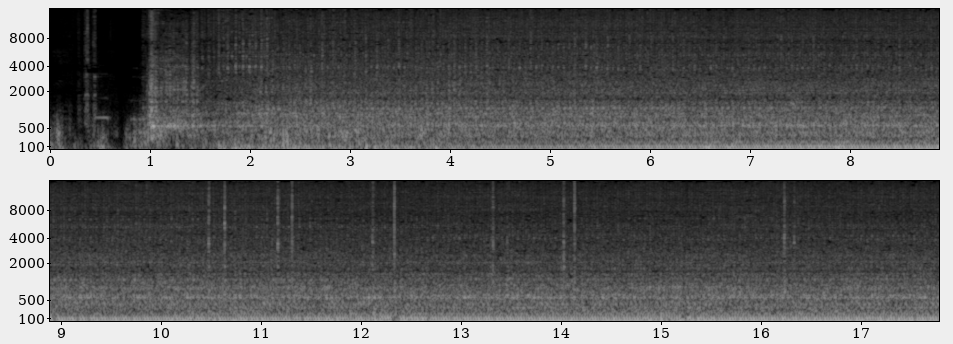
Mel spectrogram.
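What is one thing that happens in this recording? An old tractor engine idles with a steady low rumble.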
